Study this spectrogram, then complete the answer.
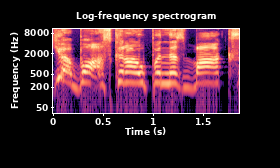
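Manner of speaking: put-on New York accent, very high. Imitating a goon from the episode asking his boss: imitating a New York accent. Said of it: "The accent also comes again when he's like".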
